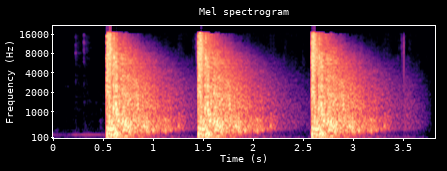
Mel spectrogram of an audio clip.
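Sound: gunshot sound effects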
